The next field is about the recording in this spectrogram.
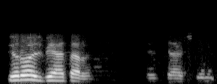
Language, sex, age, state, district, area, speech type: Kashmiri, male, 45-60, Jammu and Kashmir, Kulgam, rural, conversation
